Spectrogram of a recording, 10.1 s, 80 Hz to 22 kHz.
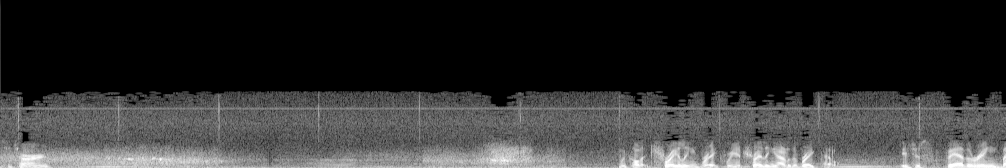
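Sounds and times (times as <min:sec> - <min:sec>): tires rushing on pavement: 0:00.0 - 0:02.2
faint tire squeal: 0:00.7 - 0:02.3, 0:04.4 - 0:05.6.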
